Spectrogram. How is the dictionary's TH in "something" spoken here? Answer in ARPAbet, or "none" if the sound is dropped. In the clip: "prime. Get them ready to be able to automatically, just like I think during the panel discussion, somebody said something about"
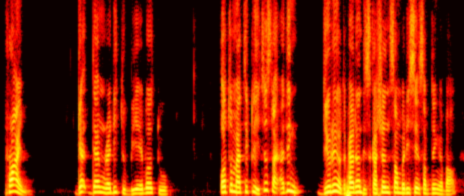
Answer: T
